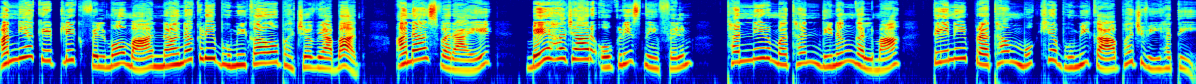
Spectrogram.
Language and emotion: Gujarati, neutral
